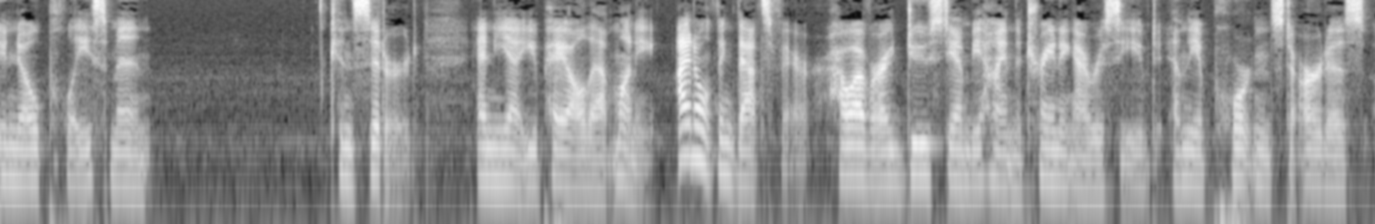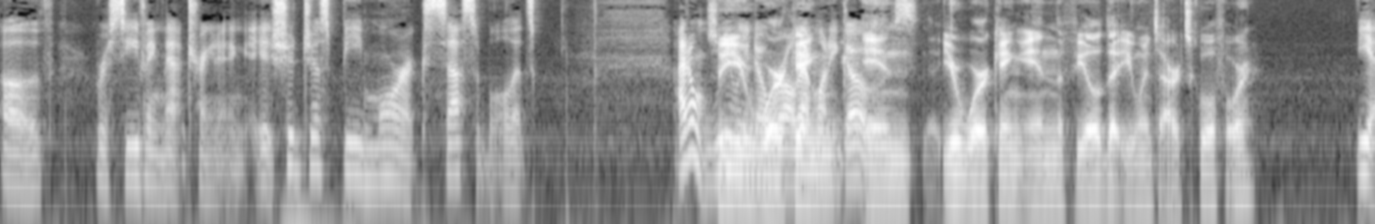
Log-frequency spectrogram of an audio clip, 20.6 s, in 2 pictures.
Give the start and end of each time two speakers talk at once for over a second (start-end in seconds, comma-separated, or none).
15.6-17.2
